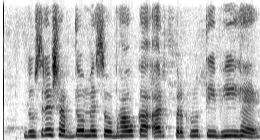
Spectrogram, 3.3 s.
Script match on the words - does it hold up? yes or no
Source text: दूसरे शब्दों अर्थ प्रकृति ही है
no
